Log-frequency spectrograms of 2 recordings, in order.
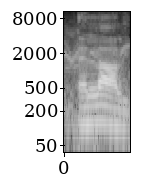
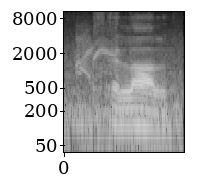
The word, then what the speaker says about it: El Al: El Al, you see, it is pronounced correctly sometimes. El Al.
